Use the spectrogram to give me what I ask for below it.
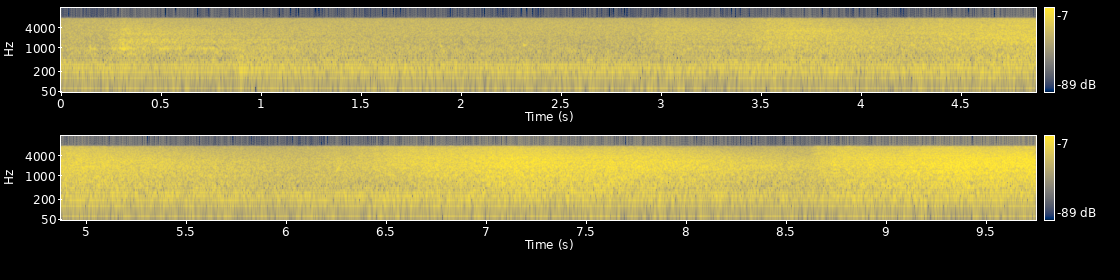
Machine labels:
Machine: pump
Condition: normal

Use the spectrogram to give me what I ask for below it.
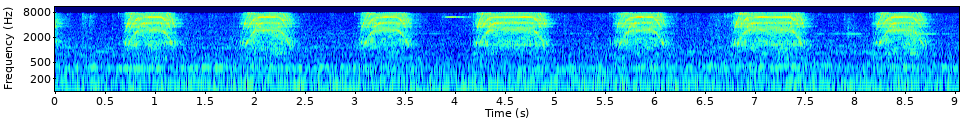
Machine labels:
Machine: slide rail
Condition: normal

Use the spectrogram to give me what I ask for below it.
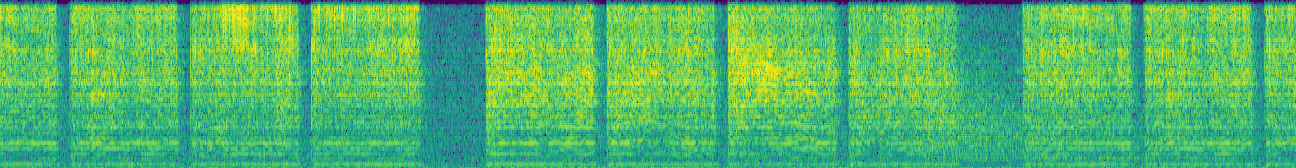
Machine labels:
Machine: slide rail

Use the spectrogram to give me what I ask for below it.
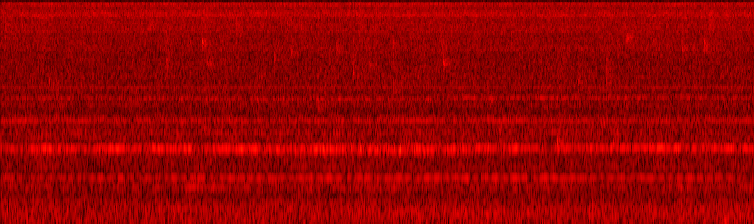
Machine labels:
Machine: pump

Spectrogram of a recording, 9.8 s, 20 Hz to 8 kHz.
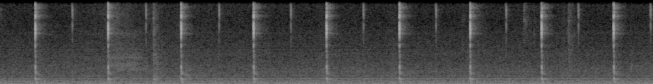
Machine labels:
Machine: valve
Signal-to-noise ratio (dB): 6 dB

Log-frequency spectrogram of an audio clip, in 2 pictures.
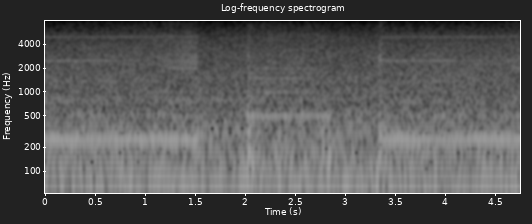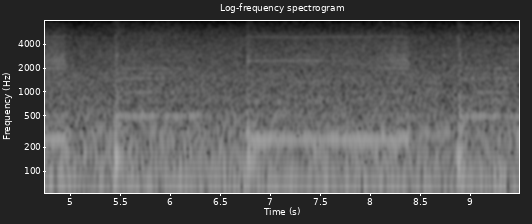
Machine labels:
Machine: slide rail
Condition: normal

